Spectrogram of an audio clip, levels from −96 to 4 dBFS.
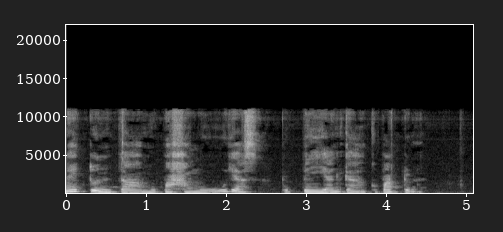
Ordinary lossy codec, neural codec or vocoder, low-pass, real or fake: AAC, 64 kbps; vocoder, 44.1 kHz, 128 mel bands, Pupu-Vocoder; 10.8 kHz; fake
